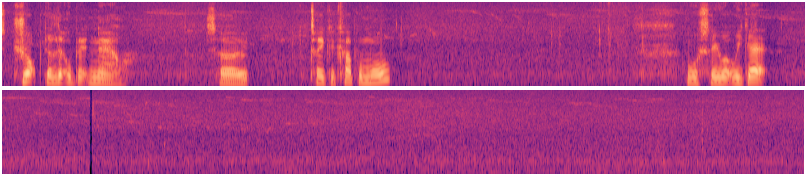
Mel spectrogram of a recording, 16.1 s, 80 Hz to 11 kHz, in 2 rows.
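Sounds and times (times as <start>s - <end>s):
low rumble of wind: 0.0s - 16.0s.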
